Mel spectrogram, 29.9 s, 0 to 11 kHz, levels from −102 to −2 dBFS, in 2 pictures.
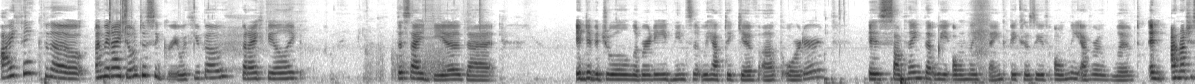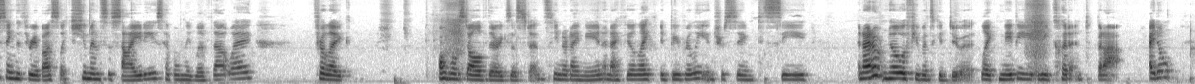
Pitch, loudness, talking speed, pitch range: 195 Hz, -29 LUFS, 190 wpm, 185-225 Hz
